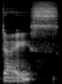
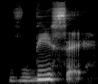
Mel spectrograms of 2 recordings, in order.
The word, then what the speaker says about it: dice: the verb they say do not pronounce it dice okay d say p SI senor mckinney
